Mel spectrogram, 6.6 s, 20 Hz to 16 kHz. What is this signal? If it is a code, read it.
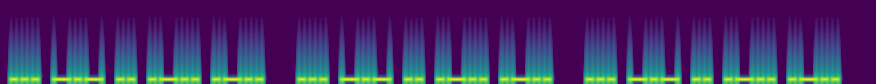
Morse code, heard as a keyed tone, about 30 wpm, 250 Hz. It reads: SKILL SKILL SKILL
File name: morse / morse-training-30WPM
